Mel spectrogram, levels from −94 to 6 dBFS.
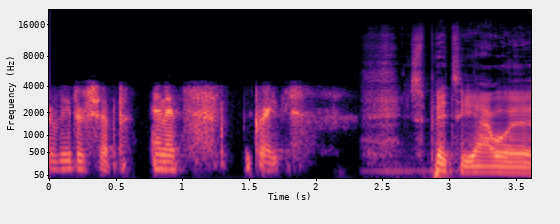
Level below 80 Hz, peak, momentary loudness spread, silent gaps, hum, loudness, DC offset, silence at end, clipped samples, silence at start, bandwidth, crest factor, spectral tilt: -44 dBFS; -4 dBFS; 14 LU; none; none; -21 LUFS; under 0.1%; 0 s; under 0.1%; 0 s; 15 kHz; 18 dB; -5 dB/octave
